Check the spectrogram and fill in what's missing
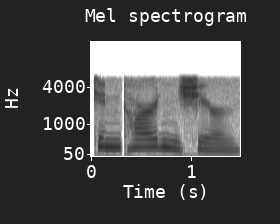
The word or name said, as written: Kincardineshire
